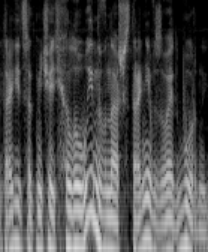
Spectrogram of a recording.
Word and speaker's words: Хэллоуин: Ну, а если взять наш словарь ударений русского языка, то вариант Хэллоуин считается допустимым, а вот все-таки ударение должно быть на последний слог. Хэллоуин.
